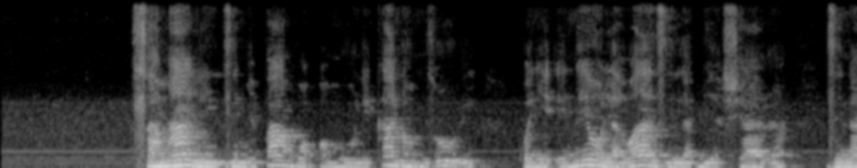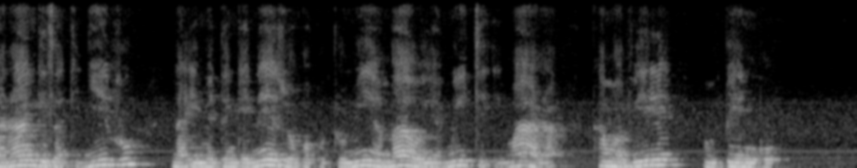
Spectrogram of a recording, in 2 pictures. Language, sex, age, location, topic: Swahili, female, 25-35, Dar es Salaam, finance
